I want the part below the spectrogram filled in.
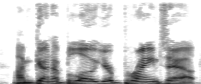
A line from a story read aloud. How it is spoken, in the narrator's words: she shouted to the burglar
